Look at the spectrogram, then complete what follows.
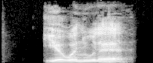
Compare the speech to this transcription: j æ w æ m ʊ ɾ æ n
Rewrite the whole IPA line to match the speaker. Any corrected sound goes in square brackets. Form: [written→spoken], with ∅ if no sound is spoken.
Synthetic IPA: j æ w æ [m→n] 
